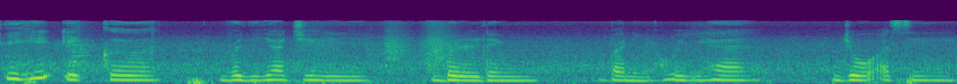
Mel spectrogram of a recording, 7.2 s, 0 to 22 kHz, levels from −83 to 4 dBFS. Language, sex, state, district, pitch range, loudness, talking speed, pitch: Punjabi, female, Punjab, Kapurthala, 190-215 Hz, -16 LUFS, 85 wpm, 205 Hz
